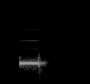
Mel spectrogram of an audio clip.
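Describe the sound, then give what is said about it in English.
A single short electronic beep of a voicemail recording tone, a steady mid-pitched tone lasting about a quarter second, clear, followed by silence. “Sounds like the tone went off, but I don't hear him leaving a message now.”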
